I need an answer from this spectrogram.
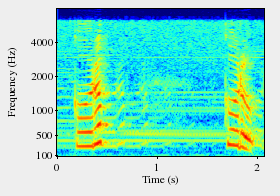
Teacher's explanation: ಕುರು ಎರಡು ರಸ್ವ ಋ ಮೇಲೆ ಆಘಾತ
